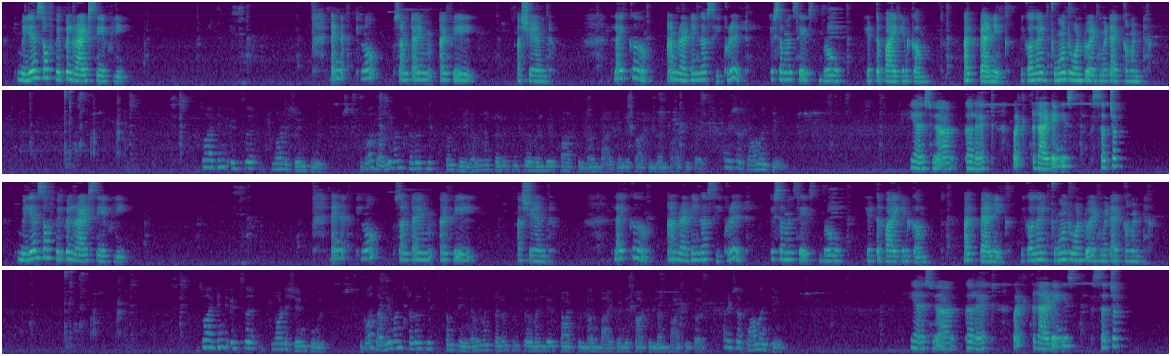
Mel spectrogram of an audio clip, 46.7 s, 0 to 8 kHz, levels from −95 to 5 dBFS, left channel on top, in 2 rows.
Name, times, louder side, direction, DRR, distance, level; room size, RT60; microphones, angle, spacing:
voice 1, 0.3-2.5 6.2-7.5 7.8-9.4 10.3-11.0 11.7-12.9 13.3-14.9 15.4-16.8 17.3-18.5 18.9-19.0 19.2-20.1 20.4-23.0 24.6-24.7 41.5-45.6, left 5 dB, 65° left, 9 dB, 0.5 m, -36 dB
voice 2, 27.3-29.8 30.5-37.4 37.7-39.0, right 1 dB, 65° right, 0 dB, 1.1 m, -50 dB
4.8 x 2.4 x 3.2 m, 0.37 s
head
